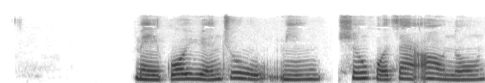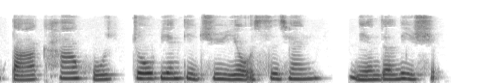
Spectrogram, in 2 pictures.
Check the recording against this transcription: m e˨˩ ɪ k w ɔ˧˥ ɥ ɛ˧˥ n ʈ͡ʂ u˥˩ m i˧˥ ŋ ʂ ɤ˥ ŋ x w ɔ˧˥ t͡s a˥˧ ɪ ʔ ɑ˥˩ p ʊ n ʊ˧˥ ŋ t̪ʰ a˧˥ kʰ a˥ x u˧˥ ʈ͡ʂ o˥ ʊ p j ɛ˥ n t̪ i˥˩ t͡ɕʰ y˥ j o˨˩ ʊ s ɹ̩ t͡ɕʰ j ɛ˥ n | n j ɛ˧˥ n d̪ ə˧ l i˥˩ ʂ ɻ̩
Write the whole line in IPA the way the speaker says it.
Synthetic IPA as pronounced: m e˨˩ ɪ k w ɔ˧˥ ɥ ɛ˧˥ n ʈ͡ʂ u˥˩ m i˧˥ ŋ ʂ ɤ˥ ŋ x w ɔ˧˥ t͡s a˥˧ ɪ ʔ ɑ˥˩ ʊ n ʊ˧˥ ŋ t̪ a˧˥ kʰ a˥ x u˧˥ ʈ͡ʂ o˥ ʊ p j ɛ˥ n t̪ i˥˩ t͡ɕʰ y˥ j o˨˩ ʊ s ɹ̩ t͡ɕʰ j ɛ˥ n | n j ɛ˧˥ n d̪ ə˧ l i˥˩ ʂ ɻ̩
